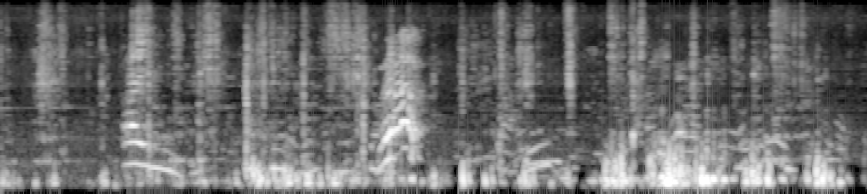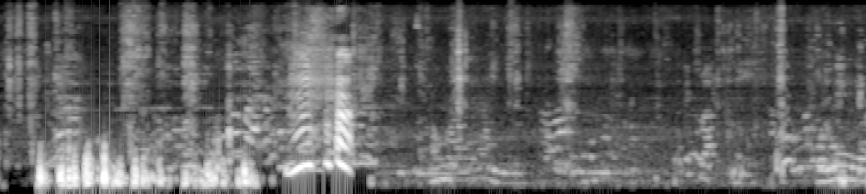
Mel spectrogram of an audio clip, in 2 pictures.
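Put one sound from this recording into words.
Young children talk and shout excitedly close by.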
